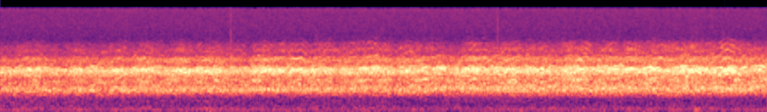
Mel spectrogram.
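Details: Huge flock of Arctic white geese lifting off together at Oregon's Summer Lake Wildlife Area, thousands of birds honking at once in an unbroken, even wall of overlapping calls with no pauses.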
